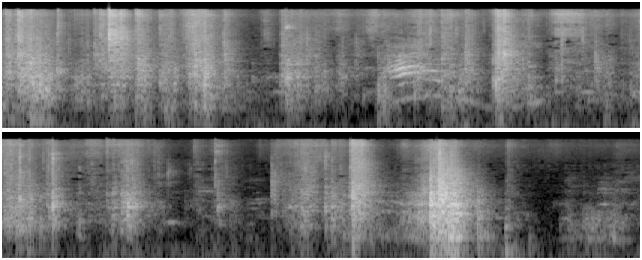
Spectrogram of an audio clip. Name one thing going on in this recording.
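Objects clatter as a girl rummages beside a table.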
